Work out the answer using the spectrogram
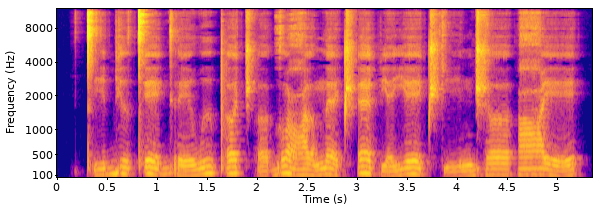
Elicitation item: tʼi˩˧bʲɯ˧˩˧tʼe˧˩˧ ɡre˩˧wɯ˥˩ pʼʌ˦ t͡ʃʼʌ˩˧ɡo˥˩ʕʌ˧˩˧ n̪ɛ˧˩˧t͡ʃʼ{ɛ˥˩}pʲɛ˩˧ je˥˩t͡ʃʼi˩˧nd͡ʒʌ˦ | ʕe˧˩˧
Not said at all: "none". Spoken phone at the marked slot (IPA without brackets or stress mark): ɛ˥˩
